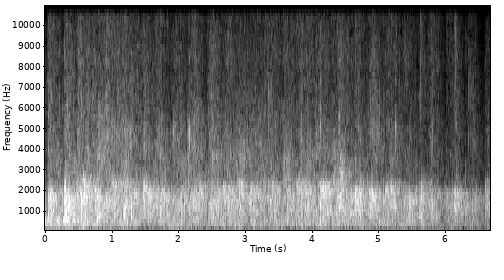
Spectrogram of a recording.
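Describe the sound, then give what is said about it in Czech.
An audience claps steadily for several seconds for a professor after his lecture, a dense, even patter of many hands with no voices standing out. “No, já bych přece jenom nejdříve zatleskal panu”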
